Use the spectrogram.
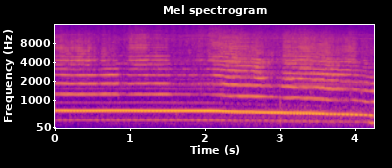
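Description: Small toy motors whirring at increased power, a steady loud whine with rising and falling pitch lines that shift gradually as the speed changes, continuous with no talk.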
